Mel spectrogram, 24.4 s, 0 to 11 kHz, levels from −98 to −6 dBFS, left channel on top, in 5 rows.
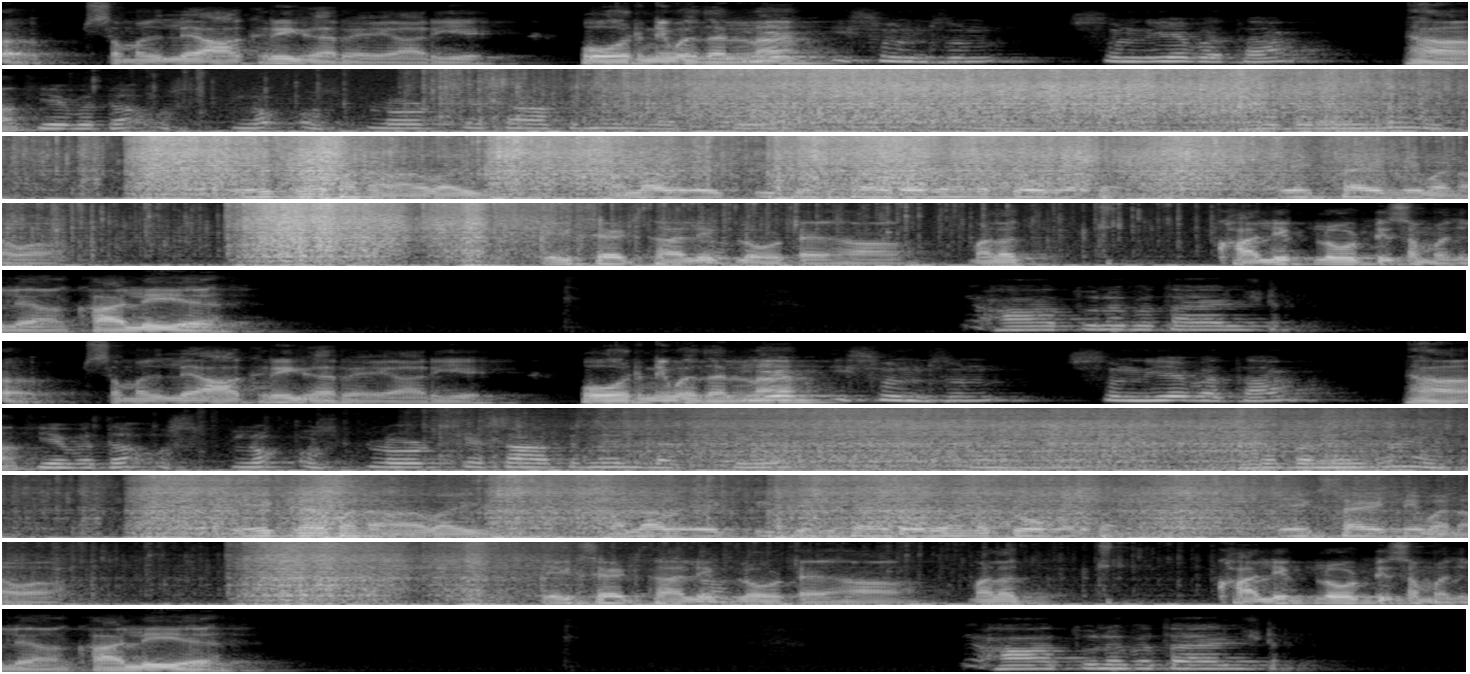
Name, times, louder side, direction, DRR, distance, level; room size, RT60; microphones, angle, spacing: voice 1, 0.0-1.6 1.9-2.7 4.7-5.0 10.5-11.4 11.8-14.9 16.5-18.1 18.7-20.3, left 1 dB, 5° left, 5 dB, 0.9 m, -34 dB
voice 2, 2.5-3.3 3.6-4.3 5.0-7.5 8.1-9.7 17.0-17.1 22.8-23.8, right 3 dB, 45° right, 2 dB, 2.1 m, -41 dB
sound 1, 5.3-18.6, left 11 dB, 60° left, 1.1 m, -28 dB
25.0 x 9.4 x 4.1 m, 0.36 s
head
